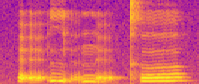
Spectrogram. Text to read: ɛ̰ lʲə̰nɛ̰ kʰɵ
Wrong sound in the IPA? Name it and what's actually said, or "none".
none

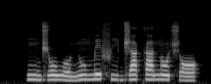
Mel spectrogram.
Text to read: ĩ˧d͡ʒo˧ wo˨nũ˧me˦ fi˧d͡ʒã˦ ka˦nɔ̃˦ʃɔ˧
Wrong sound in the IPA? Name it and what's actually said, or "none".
ã˦ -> a˦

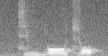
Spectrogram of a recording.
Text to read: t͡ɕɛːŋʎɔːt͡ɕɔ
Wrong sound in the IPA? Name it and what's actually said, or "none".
ɛː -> ɪː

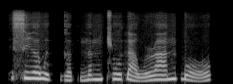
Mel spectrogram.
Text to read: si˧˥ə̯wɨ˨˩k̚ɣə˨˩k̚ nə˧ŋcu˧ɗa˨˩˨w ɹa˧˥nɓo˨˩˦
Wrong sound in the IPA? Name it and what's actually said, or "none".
i˧˥ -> i˧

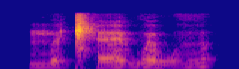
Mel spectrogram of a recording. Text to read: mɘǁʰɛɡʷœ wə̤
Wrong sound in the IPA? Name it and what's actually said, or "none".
none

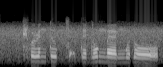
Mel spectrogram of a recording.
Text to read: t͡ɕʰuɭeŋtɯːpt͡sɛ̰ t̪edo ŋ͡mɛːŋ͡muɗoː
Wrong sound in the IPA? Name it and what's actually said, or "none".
none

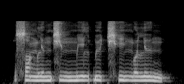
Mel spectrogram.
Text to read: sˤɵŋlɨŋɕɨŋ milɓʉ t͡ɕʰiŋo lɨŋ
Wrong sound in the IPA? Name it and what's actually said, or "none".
none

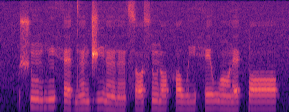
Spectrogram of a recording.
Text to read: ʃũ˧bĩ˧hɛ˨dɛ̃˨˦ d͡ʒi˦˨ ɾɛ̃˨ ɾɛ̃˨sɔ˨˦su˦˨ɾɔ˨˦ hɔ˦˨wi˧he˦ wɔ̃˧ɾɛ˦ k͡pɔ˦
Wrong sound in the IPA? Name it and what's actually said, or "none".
u˦˨ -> ũ˦˨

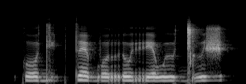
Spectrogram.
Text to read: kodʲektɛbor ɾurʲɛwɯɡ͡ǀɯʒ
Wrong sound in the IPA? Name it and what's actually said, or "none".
none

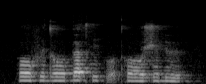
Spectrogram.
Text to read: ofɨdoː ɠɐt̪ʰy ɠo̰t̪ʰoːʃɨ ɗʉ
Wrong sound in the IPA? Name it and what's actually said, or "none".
y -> i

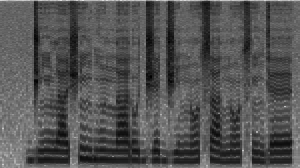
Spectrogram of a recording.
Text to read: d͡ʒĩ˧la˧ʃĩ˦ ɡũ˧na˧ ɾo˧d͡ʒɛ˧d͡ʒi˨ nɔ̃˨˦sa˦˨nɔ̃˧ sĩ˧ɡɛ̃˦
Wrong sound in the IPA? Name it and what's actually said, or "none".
ɛ̃˦ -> ɛ˦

